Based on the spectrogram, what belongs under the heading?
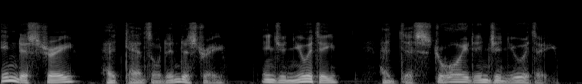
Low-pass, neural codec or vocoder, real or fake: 7.2 kHz; none; real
